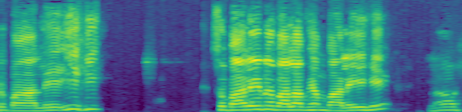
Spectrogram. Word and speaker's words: बालैः: Because here it is eihi, so you have to sound baleihi.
